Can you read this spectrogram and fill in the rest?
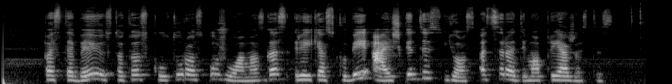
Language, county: Lithuanian, Panevėžys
